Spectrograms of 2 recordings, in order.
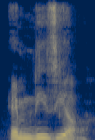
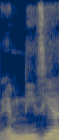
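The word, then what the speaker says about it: amnesia: The next disorder is एमनीजिया। इसकी British pronunciation तो एमनीजिया है, लेकिन अमेरिकन इसको एमनीजा कहते हैं।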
